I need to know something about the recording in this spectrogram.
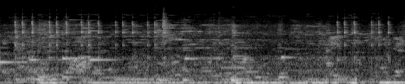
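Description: Video slot machine's electronic music and chiming sound effects while its reels spin, with a low pulsing beat under quick bright chimes.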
